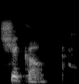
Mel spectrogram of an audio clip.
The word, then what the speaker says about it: Chico: It's pronounced Chico.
